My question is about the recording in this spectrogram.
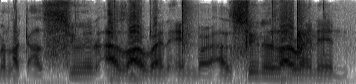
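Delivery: normal talking voice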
